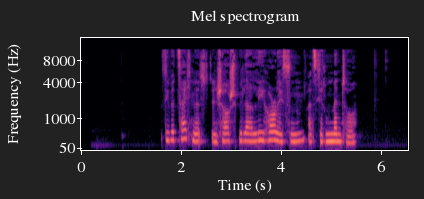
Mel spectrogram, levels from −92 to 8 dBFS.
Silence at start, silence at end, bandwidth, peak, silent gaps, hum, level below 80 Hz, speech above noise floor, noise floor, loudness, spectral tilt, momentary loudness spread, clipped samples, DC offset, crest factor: 1.6 s; 1.05 s; 11.5 kHz; -8 dBFS; none; none; -72 dBFS; 55 dB; -82 dBFS; -27 LUFS; -3 dB/octave; 7 LU; under 0.1%; under 0.1%; 22 dB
